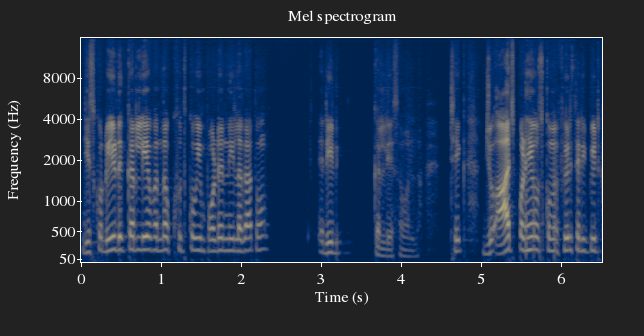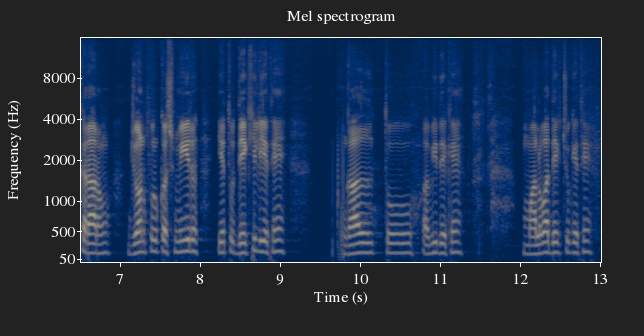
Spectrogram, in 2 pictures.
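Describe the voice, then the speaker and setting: A man's voice: high voice, steady tone, normal speed, no echo. Chatty male coaching teacher, dry sound. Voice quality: chatty, repeats check-ins like "okay" and "clear". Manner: playful mnemonics, laughs at own jokes. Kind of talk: casual classroom lecture.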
